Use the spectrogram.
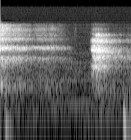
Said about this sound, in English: Listeners, take a moment and breathe that in.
